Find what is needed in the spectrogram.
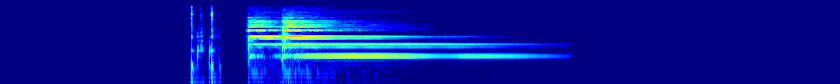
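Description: Subscribe-button animation sound effect: two or three quick mouse clicks about a second in, then a single bright notification-bell ding that rings out and fades over about a second and a half.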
